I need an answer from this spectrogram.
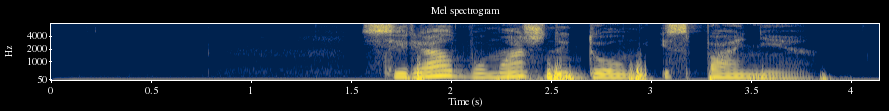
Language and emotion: Russian, neutral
